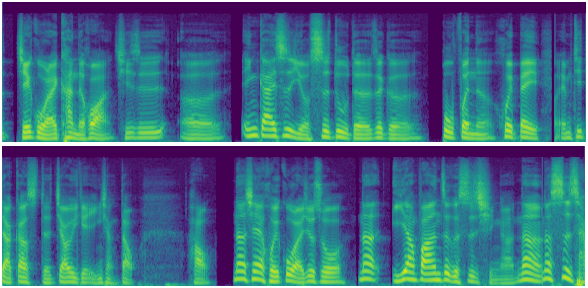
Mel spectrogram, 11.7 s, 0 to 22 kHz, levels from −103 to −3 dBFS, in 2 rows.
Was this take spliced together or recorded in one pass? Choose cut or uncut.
uncut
